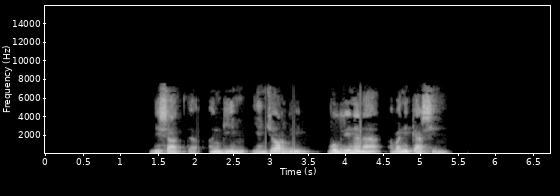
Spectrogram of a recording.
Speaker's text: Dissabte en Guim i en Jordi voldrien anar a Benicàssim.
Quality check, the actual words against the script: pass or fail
pass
